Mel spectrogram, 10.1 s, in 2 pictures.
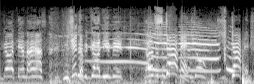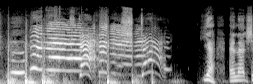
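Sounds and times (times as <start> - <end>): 
speech: 0.1 - 5.4, 9.2 - 10.1
child wailing: 1.2 - 8.5.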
